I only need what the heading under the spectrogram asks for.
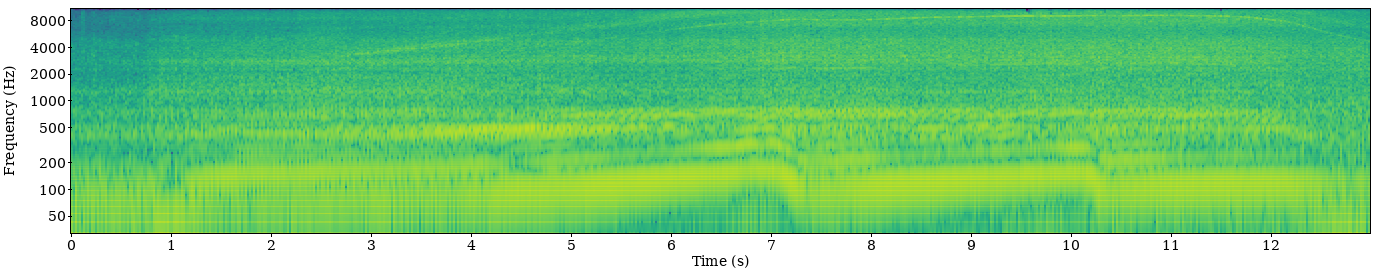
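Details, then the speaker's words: First-gen Cummins diesel truck, automatic transmission after over a year of extreme abuse, mild acceleration with locked shifts: drone climbs then drops cleanly at two firm upshifts, no second-gear sponginess or slip; normal shifting. "The shifts must be a little more solid. Definitely no sponginess in second gear anymore either. This is going to be mild acceleration locked shifts."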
